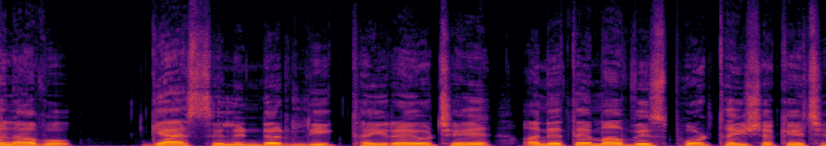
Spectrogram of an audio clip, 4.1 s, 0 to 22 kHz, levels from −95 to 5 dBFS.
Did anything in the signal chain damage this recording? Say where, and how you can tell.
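No, nothing audible in this speech recording points to damage at any stage of the signal chain.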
